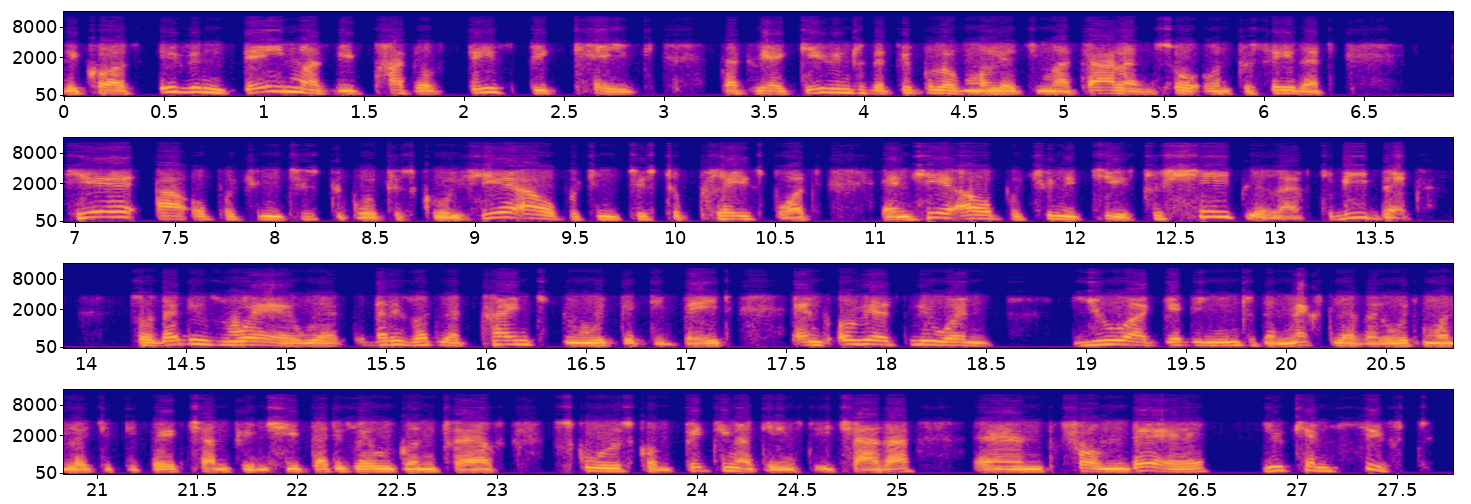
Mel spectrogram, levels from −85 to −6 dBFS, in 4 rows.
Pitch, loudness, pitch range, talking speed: 125 Hz, -20 LUFS, 110-150 Hz, 215 wpm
